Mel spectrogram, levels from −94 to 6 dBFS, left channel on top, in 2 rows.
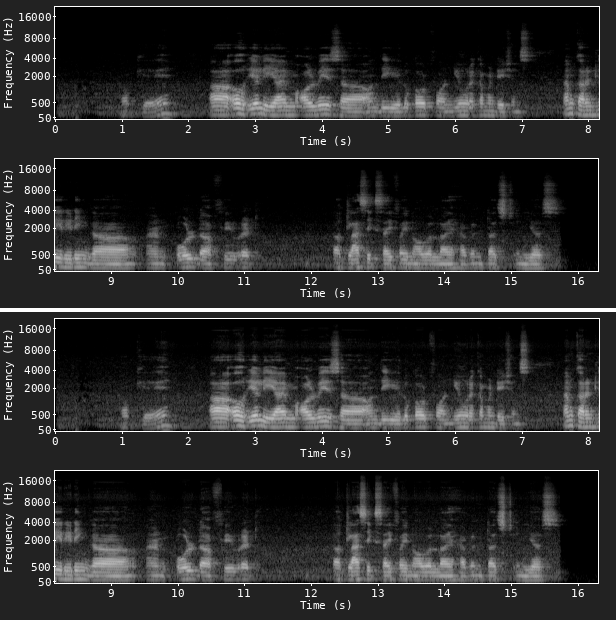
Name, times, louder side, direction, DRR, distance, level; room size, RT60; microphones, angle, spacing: voice 1, 1.0-1.7 2.3-7.1 7.6-11.1 12.3-15.7, right 2 dB, 50° right, 1.1 m, -29 dB
17.5 x 8.1 x 7.1 m
head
